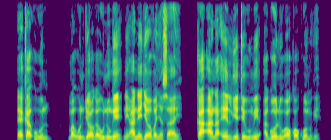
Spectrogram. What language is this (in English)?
Luo (Kenya and Tanzania)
